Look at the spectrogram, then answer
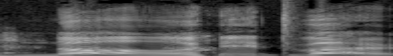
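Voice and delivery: terrible put-on Italian accent. Telling a story and quoting what he said, in a bad Italian accent. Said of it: "That's also Italian".

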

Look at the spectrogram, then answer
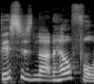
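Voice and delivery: high, disbelieving exasperation.

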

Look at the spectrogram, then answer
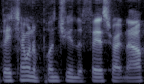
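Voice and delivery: mock irritated, angry, menacing delivery. Voicing what an onlooking woman seems to think: imitating a pissed off woman. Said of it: "that woman looks pissed off at her".

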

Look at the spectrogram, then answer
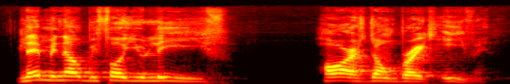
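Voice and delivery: ordinary talk

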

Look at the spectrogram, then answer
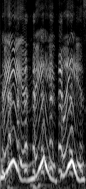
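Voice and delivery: put-on eager screaming. Recalling being asked to suggest someone for a job, retelling an eager scream. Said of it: "I was screaming".

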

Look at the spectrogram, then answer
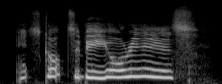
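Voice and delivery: very high, embarrassed, flustered little squeak. Flustered and embarrassed, he answers her question, squeaking. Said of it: "Flustered and embarrassed, he finally squeaked".

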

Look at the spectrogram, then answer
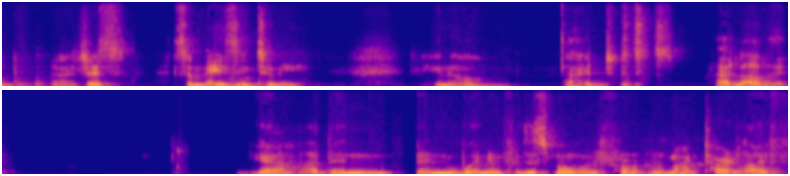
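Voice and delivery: on the verge of tears, holding on. Answering an interviewer about reaching a lifelong dream, holding back tears. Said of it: "I'm trying not to freaking tear right now".

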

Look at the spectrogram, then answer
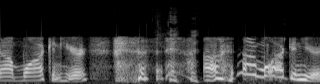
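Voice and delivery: slow, drawn out, righteous tone. Retelling what is said to drivers, in Midnight Cowboy "I'm walking here" voice. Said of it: "in that midnight cowboy sort of way".

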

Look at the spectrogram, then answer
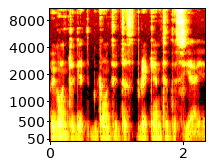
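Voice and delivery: put-on gentle, gravelly French accent. Discussing the show with a co-host, speaker quotes a character in a Jean Renault French accent. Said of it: "it's the French accent".

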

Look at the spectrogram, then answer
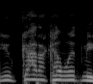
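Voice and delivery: acted, screamed, very high-pitched, shrill. Retelling a movie ending where he bursts into a church: imitating someone screaming. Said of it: "he screams".

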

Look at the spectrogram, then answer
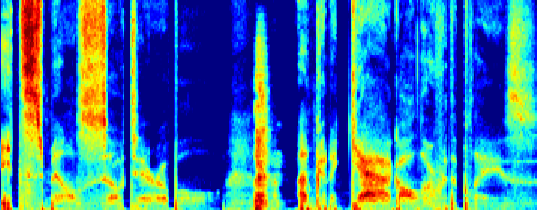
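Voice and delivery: whispering. Recording at a hockey table, describing the jam while tasting it, whispering. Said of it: "You gotta whisper what you're doing".

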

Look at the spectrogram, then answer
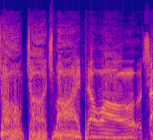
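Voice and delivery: loud, booming, possessed-sounding demonic voice. Retelling what she said to him, in Linda Blair Exorcist voice. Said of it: "she turns into Linda Blair in The Exorcist".

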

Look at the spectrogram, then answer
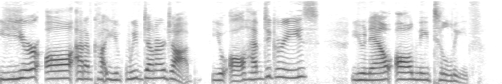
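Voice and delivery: mock dead-serious fatherly tone, no joking. Retelling the father's breakfast talk telling grown kids to leave: imitating father, dead serious. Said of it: "And he was dead serious".

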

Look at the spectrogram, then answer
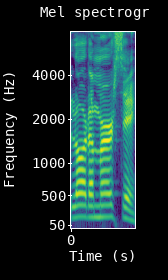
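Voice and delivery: very loud, bad Jamaican accent drifting into Irish. Trying to do a Jamaican accent, doing a bad Jamaican accent. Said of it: "every time I try to do a Jamaican accent, it always turns Irish".

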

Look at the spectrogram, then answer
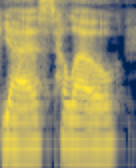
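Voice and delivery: put-on cranky telemarketer voice. Picking up a call from an unknown caller, put-on cranky marketer voice. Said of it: "I put on my sort of cranky marketer voice".

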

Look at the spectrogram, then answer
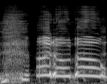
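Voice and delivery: high, slow, helpless giggling laughter.

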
